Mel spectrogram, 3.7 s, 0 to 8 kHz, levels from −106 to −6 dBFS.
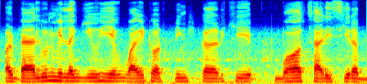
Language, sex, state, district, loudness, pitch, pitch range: Hindi, male, Bihar, Katihar, -16 LUFS, 115 Hz, 110-120 Hz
